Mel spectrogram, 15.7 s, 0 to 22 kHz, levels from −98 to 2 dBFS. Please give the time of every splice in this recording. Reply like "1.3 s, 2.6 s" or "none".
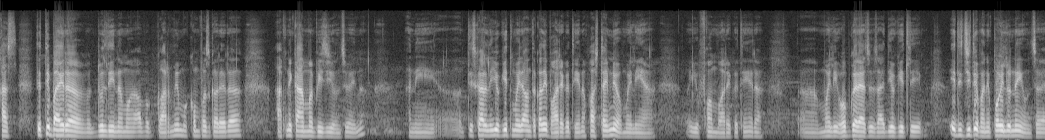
none

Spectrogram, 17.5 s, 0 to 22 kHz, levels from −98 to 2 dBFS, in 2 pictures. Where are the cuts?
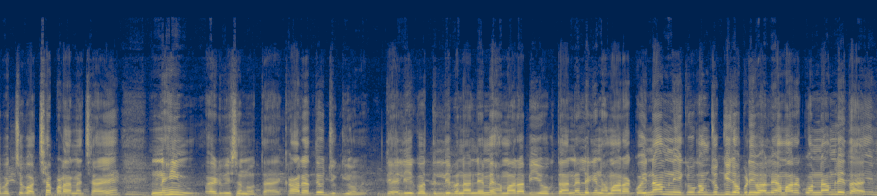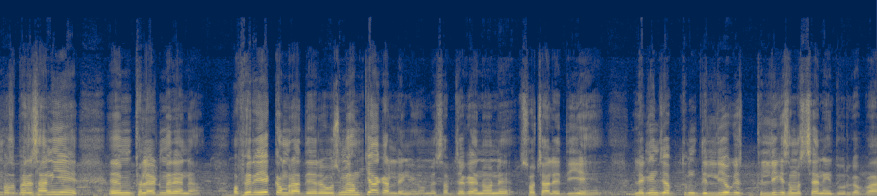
3.7 s, 8.8 s, 13.2 s

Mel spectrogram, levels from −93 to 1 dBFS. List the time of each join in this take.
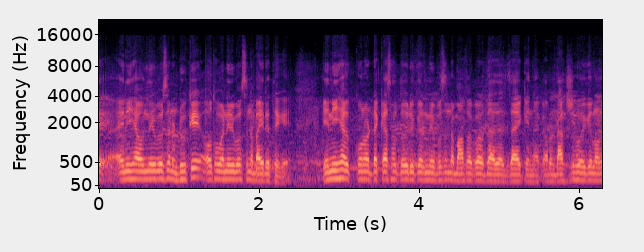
none

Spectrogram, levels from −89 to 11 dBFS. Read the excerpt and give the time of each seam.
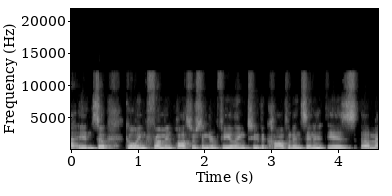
1.0 s, 3.8 s

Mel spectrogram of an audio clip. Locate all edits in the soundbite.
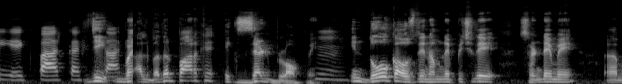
1.3 s

